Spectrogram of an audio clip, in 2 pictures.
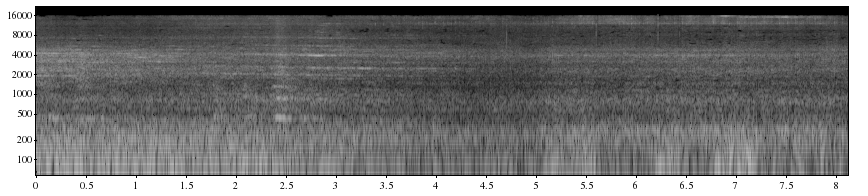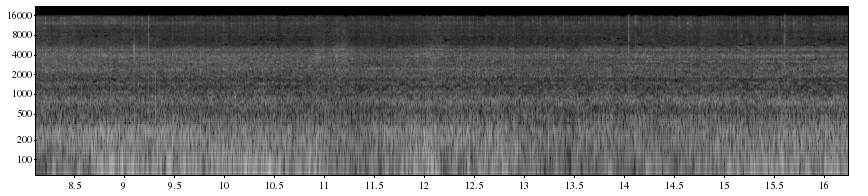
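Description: Double-stack intermodal freight cars rolling past on the rails: a steady rumble and clatter of steel wheels. The higher-pitched sounds thin out after about four seconds as the last cars move away.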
